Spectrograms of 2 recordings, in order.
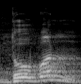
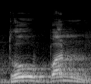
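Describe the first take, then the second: First: The second vowel is an 'a' sound. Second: The second vowel is an 'a' sound.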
